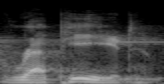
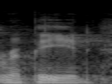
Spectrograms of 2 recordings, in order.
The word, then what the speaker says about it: Rapide: So Gravely went to a Swiss company called Rapide, which looks like rapid, but in Europe you pronounce it Rapide.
